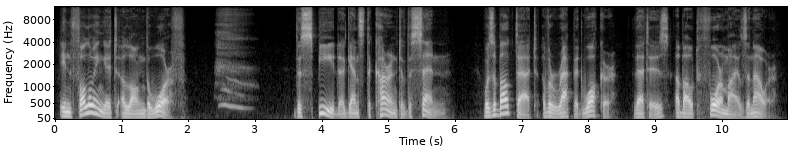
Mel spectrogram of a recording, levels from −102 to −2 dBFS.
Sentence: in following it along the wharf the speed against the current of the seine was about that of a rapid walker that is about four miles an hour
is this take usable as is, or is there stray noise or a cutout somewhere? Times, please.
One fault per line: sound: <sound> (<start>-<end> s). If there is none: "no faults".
sound: sigh (2.4-3.1 s)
